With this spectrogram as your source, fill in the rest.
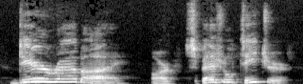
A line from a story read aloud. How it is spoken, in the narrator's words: Mary first saw the risen Jesus, she called out to him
